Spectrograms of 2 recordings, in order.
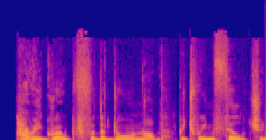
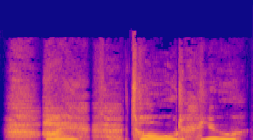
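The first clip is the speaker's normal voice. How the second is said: higher, gasping for breath; breathless and reproachful; 7 semitones higher, much slower than usual. Acted. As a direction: gasp out each word separately. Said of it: "Hermione gasped".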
